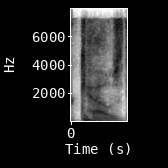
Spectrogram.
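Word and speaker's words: Coues: It's much harder to get a mule deer tag rifle here than it is a coos deer tag, or cow's deer is actually the correct pronunciation for it, but anybody who's from Arizona calls them coos.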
